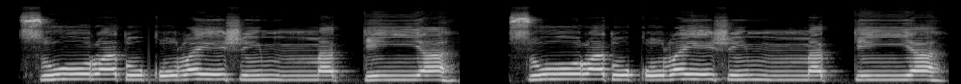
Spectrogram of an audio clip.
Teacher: یہاں پر سورت کا نام لکھا ہے، اور یہاں پر دیکھیں شین کے نیچے 2 زیر ہیں، یعنی تنوین ہے، اور تنوین کے بعد میم ہے۔ تو تنوین کو میم میں ادغام کریں گے اور میم مشدد پر غنہ کر کے پڑھیں گے۔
